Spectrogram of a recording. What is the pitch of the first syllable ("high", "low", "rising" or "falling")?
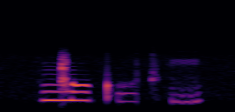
high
